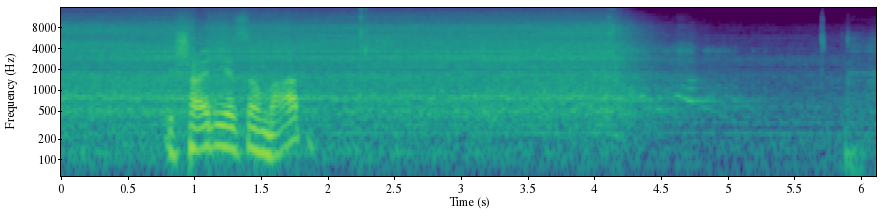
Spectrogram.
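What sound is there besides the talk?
hair dryer running at highest setting on power station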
